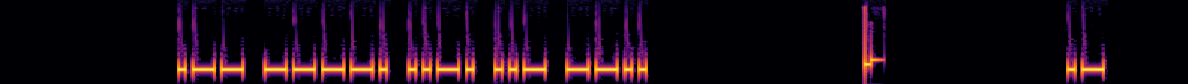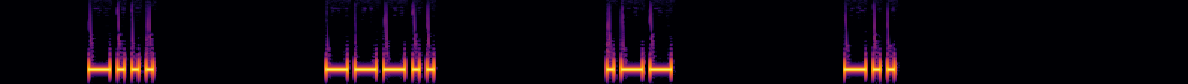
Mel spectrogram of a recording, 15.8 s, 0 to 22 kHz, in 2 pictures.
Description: Morse code, heard as a keyed tone, about 25 wpm, spaced as for 11 wpm, 700 Hz. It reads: W9FUZ AB8WD
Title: USA Call Signs - 5 Characters - 8x Character Spacing - 25wpm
